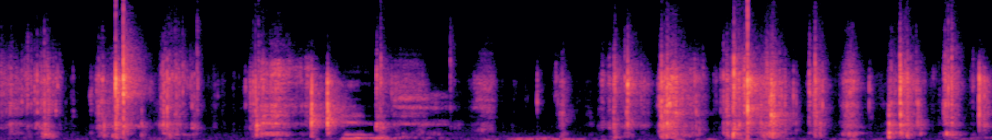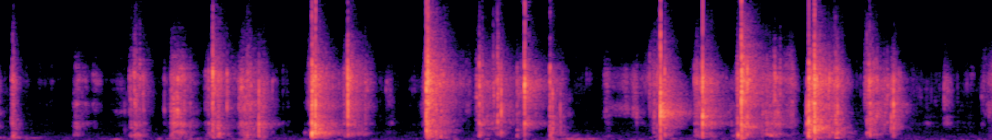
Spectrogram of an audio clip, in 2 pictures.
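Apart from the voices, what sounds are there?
cutting a plastic water bottle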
